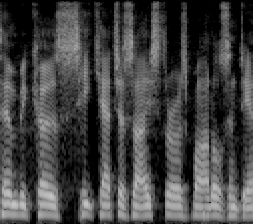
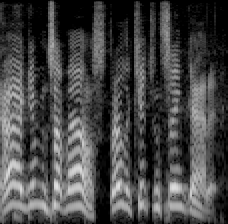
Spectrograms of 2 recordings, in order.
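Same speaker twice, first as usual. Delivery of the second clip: higher, louder, quick mock studio boss; mock writers; 10 semitones higher, 6 dB louder, faster than usual. Imitating the writers scrambling to fix the script, higher and louder. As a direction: toss it off like a frantic writer. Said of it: "They were like".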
